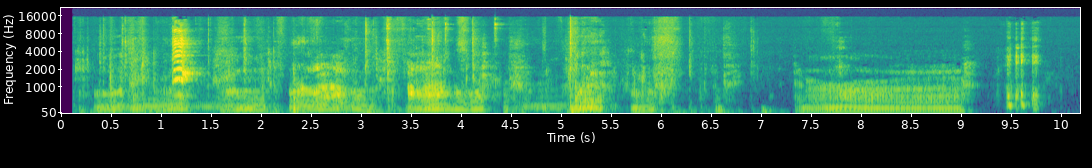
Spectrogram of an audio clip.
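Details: Dog growling in a small room, with a run of low, rumbling, harmonic growls, a short pause, then a steadier two-second growl and a brief final grumble.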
